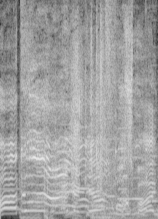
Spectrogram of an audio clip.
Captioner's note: thud!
